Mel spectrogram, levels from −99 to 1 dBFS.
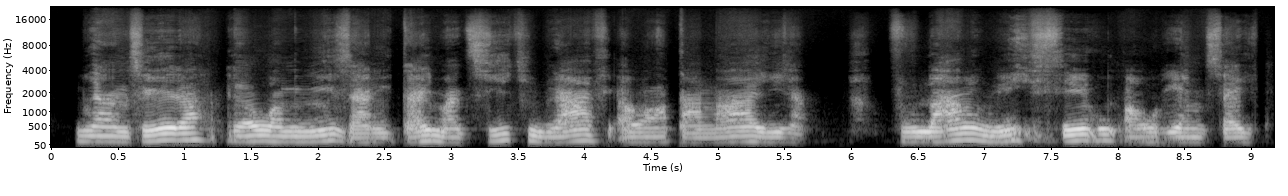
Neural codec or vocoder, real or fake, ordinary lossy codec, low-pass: codec, 44.1 kHz, 3.4 kbps, Pupu-Codec; fake; none; none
